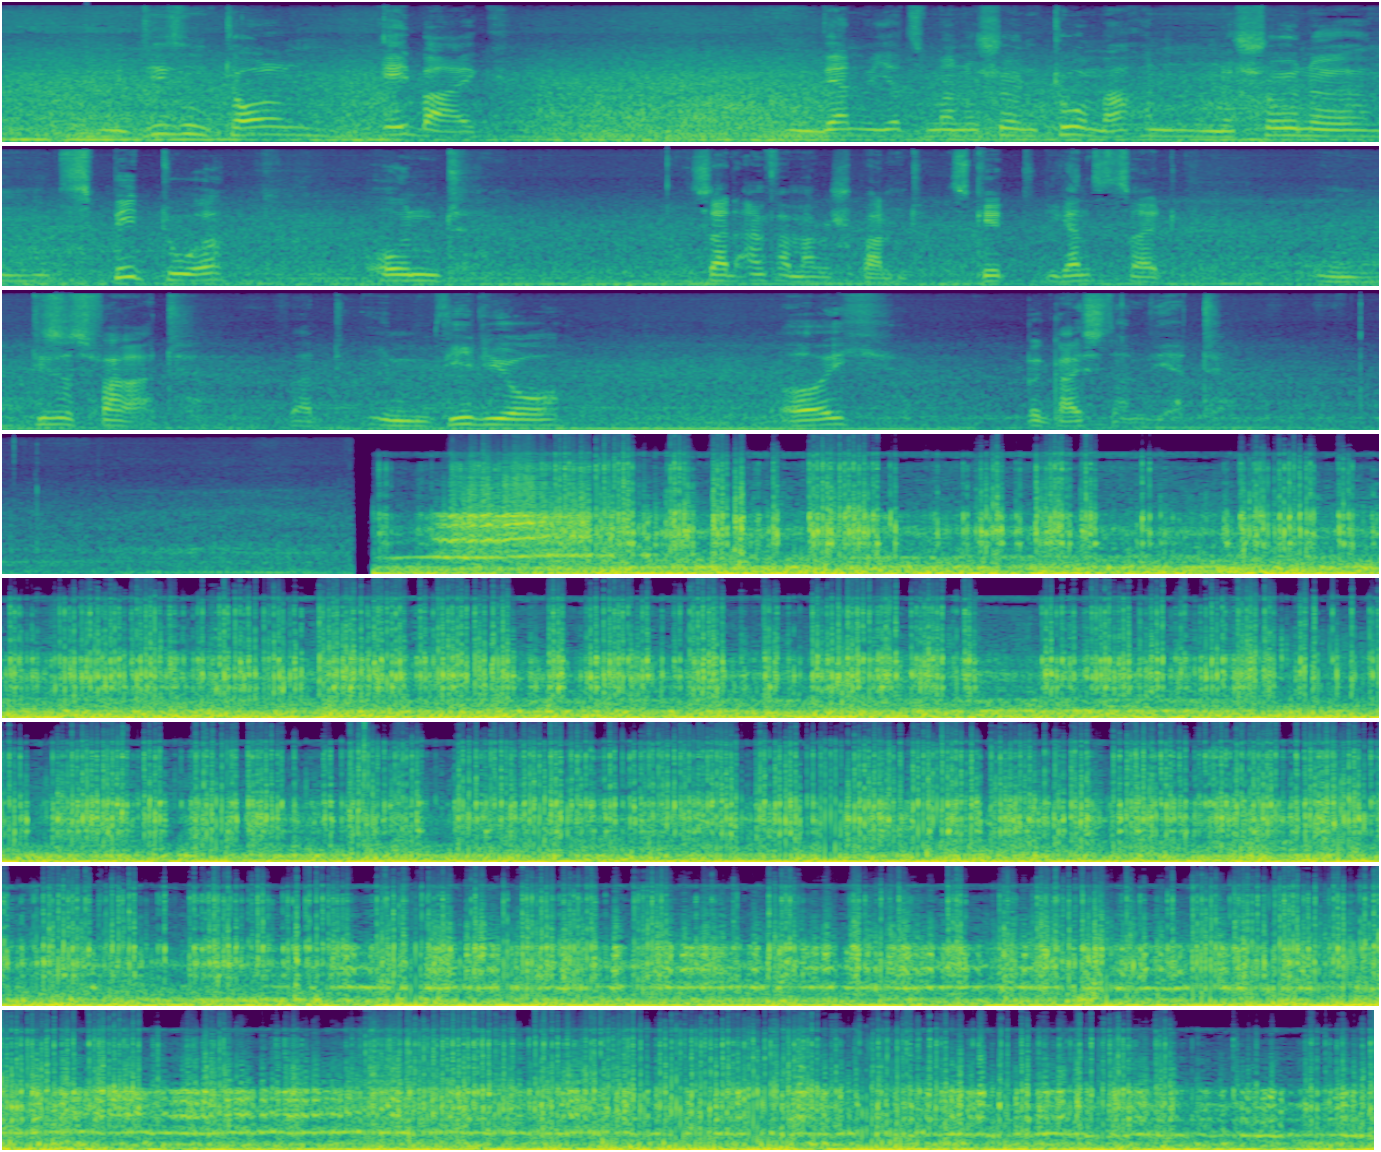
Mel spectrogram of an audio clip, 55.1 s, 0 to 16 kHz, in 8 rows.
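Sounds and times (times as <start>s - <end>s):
heavy low rumble: 0.0s - 20.4s, 21.1s - 55.0s
electric bike motor whining: 22.5s - 55.0s.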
